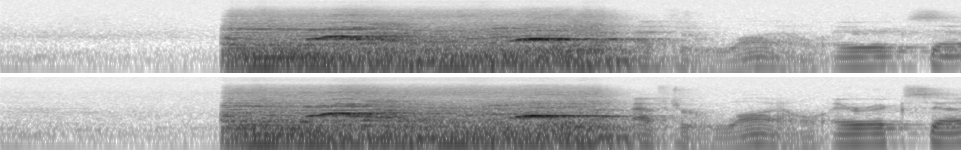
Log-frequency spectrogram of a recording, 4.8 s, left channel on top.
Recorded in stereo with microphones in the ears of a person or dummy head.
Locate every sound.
1.1 s a scream: 30° right (ahead or behind), 3.5 m; by 3.0 s 15° right (ahead or behind), 3 m
3.1 s a man speaking: 60° right (ahead or behind), 0.6 m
